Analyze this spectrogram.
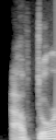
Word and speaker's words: outdoor: Outdoor activities. So we see this is the adjective before a noun. So there's no S and the stress is on the first syllable.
